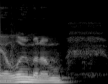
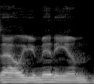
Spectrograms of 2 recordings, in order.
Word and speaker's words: aluminium: You say aluminum, we say aluminum. If a kid says aluminium, that is correct.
